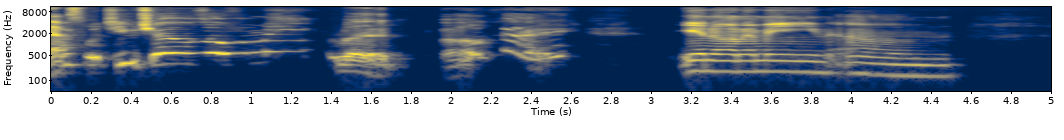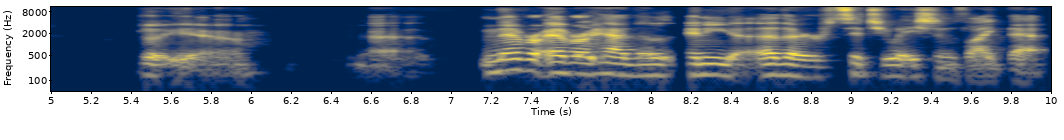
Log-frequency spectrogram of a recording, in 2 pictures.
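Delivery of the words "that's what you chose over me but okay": very high, hurt, incredulous squeak. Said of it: "it makes him totally".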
